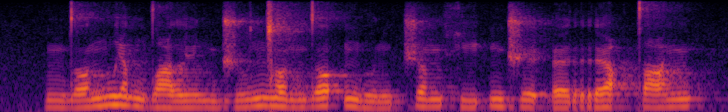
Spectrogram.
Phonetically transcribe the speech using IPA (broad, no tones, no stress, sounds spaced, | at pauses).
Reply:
n d ɔ n w i n dˤ ɑ l y n d͡ʒ u ŋ͡ǀ ɔ n d ɔ ʔ ŋ u n t͡ʃ ɔ n x i ʔ n d͡ʒ ø ʔ œ r œ ʔ tˤ œ ŋ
